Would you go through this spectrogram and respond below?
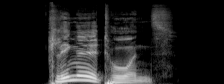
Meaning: genitive singular of Klingelton
- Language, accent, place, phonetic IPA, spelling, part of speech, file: German, Germany, Berlin, [ˈklɪŋl̩ˌtoːns], Klingeltons, noun, De-Klingeltons.ogg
